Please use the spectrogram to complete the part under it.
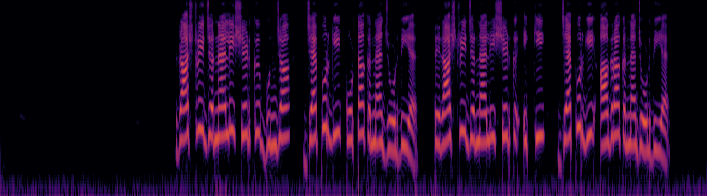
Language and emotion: Dogri, neutral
